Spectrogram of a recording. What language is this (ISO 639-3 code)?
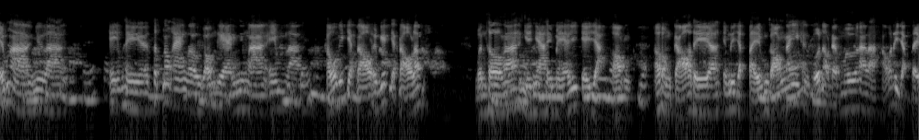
vie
